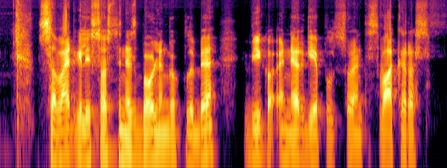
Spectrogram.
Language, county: Lithuanian, Kaunas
